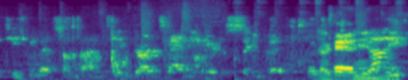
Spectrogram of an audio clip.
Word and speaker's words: D'Artagnan: How do you pronounce D apostrophe ARTAGAN? So, exactly. Just like that. For now. D'Artagnan.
